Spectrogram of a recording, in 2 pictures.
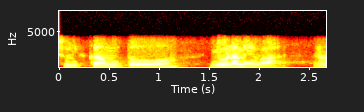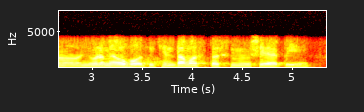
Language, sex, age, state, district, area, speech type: Sanskrit, male, 30-45, Telangana, Ranga Reddy, urban, conversation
